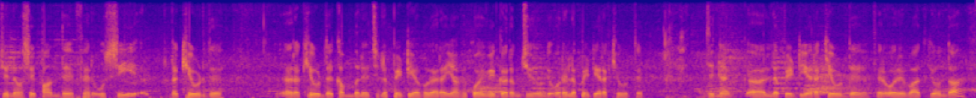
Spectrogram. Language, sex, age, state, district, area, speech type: Dogri, male, 18-30, Jammu and Kashmir, Jammu, rural, spontaneous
